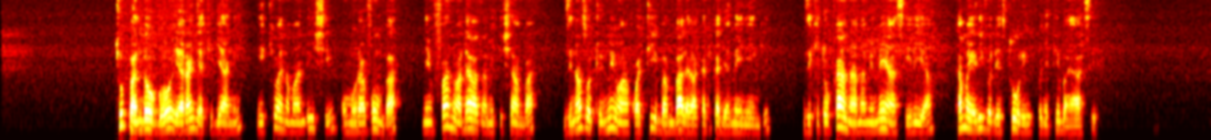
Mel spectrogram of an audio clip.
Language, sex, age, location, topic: Swahili, male, 25-35, Dar es Salaam, health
